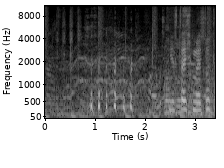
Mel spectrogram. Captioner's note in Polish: śmiech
